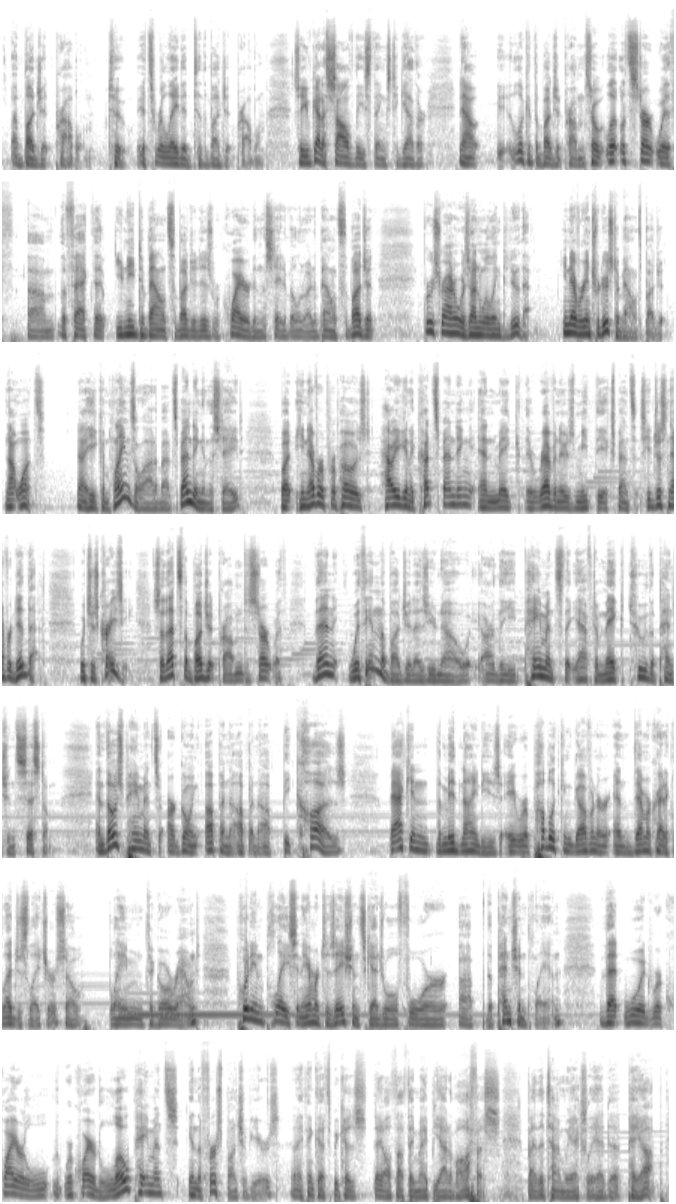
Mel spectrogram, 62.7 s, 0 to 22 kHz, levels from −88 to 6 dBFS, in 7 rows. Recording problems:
background music; faint; from 21 s on; 20 dB below the speech

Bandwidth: 18.5 kHz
